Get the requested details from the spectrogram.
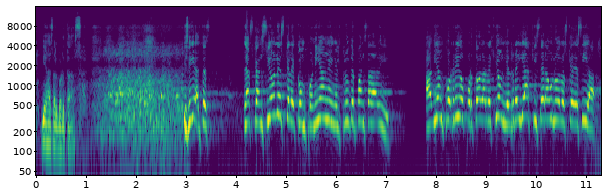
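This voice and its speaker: A man preaching a sermon, telling a Bible story with lively asides and acted-out voices. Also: extremely high pitch, in a large hall. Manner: animated storytelling with playful asides; acts out voices of biblical figures.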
